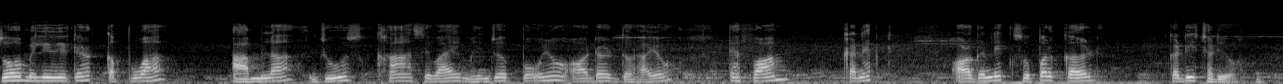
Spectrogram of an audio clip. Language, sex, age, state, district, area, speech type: Sindhi, male, 60+, Delhi, South Delhi, urban, read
